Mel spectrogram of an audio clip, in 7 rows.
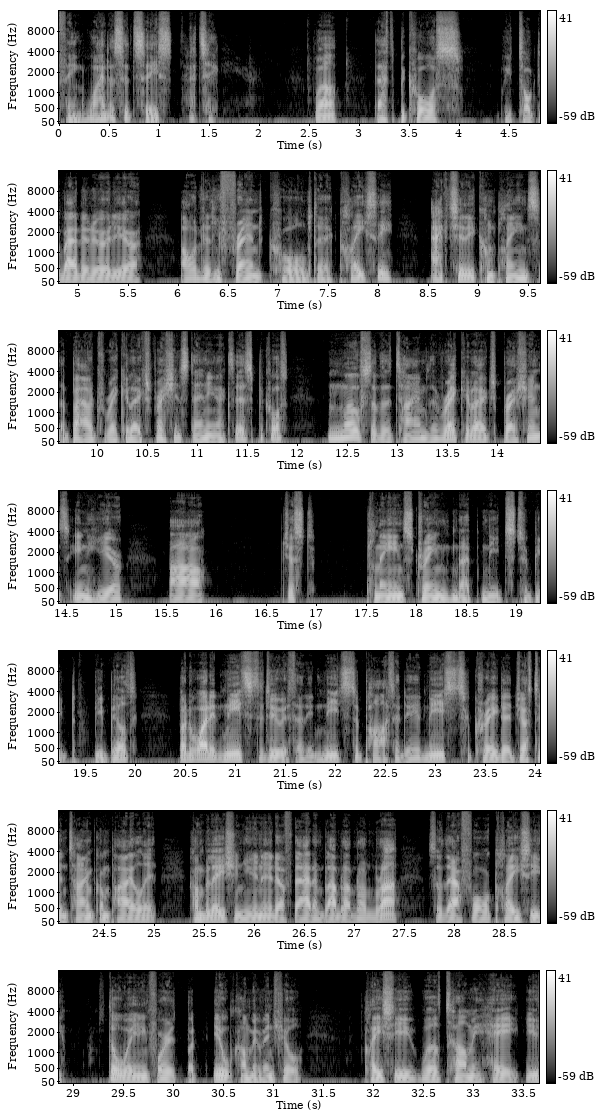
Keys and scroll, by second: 30.8 ctrl+z.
